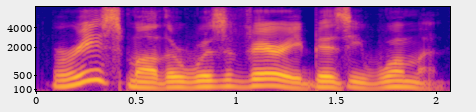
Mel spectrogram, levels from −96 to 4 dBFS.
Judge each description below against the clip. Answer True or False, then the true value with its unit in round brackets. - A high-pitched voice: False (165 Hz)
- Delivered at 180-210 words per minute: True (205 wpm)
